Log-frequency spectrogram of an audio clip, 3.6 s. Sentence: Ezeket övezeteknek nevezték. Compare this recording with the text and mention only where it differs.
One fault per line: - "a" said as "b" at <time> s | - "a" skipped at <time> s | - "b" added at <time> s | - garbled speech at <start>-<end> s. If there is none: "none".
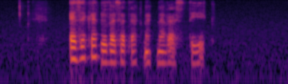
none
